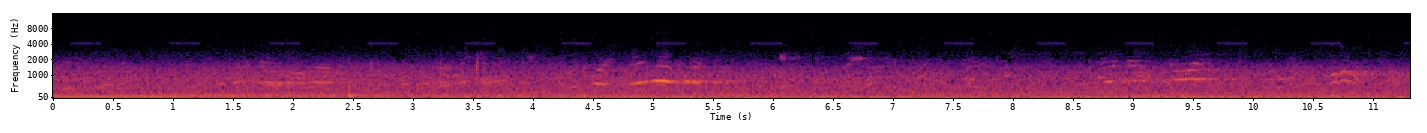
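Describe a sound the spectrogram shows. Distant players and spectators shout and call out outdoors.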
